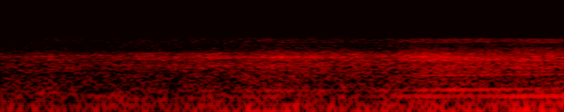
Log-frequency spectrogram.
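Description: A race car engine drones in the distance.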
